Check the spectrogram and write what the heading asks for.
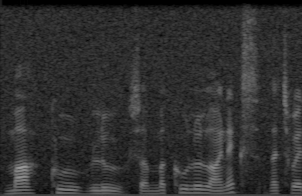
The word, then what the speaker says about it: Makulu: zulu word for big chief so it's basically pronounced makuu so makulu linux that's where it comes from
